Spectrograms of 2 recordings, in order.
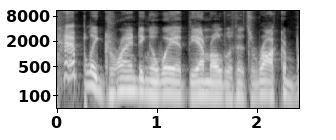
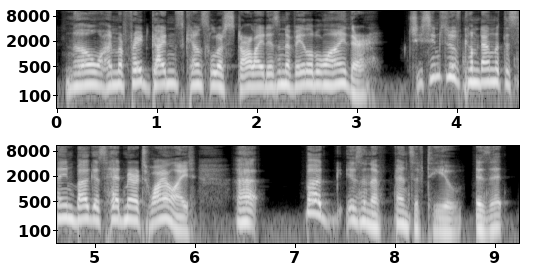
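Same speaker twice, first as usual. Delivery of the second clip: put-on light, higher boyish voice; young dragon voice; 8 semitones higher than usual. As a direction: play a chatty young dragon. Spike voiced at door.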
